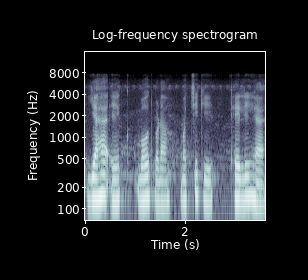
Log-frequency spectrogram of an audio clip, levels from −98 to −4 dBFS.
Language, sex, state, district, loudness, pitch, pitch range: Hindi, male, Uttar Pradesh, Saharanpur, -19 LUFS, 135 Hz, 130-140 Hz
